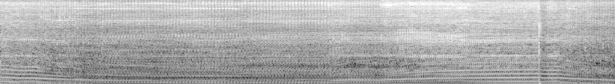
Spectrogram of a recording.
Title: BRIGGS & STRATTON GETS A BREATH OF OXYGEN (rod knock)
